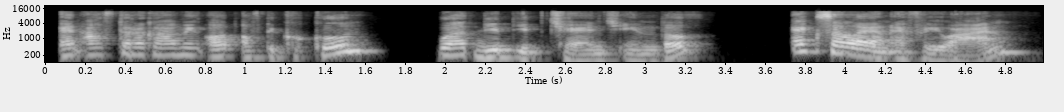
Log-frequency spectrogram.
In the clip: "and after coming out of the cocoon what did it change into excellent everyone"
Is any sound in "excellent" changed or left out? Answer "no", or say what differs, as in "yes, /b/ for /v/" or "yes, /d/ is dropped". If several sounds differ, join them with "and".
yes, /t/ is dropped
